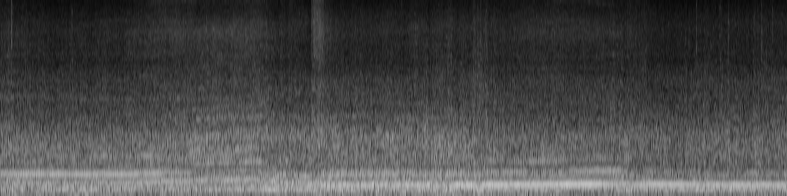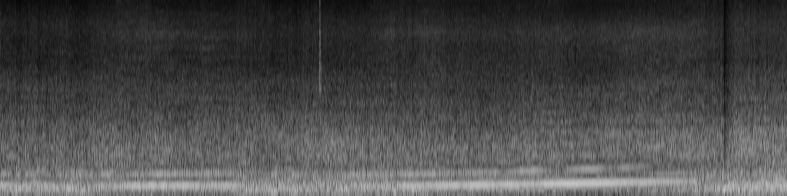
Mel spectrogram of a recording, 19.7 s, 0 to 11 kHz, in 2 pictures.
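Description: Nissan RB25DET turbocharged straight-six with a straight-pipe exhaust pulling through the gears, heard from inside the car. Its pitch climbs and then drops sharply about three seconds in and again near the end, with a few short sharp cracks.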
